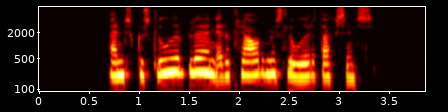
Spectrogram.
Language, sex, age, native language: Icelandic, female, 40-49, Icelandic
